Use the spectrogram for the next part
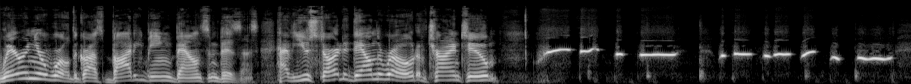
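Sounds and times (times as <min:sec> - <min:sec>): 
speech: 0:00.0 - 0:05.5
person whistling a bright tune: 0:05.4 - 0:09.1.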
